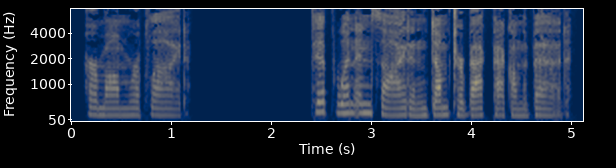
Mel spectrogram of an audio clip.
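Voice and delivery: ordinary delivery

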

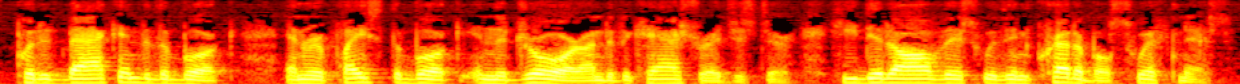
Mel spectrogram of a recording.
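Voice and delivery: ordinary delivery

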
